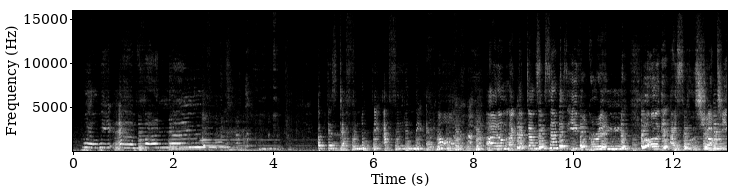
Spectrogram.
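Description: A woman singing into a microphone: long held notes for the first few seconds, then a quicker run of shorter notes from about five seconds in.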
